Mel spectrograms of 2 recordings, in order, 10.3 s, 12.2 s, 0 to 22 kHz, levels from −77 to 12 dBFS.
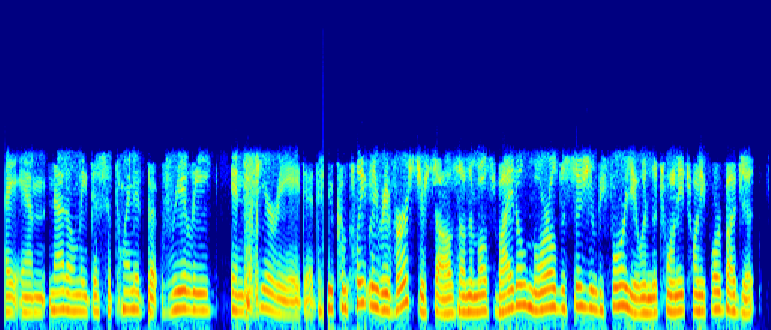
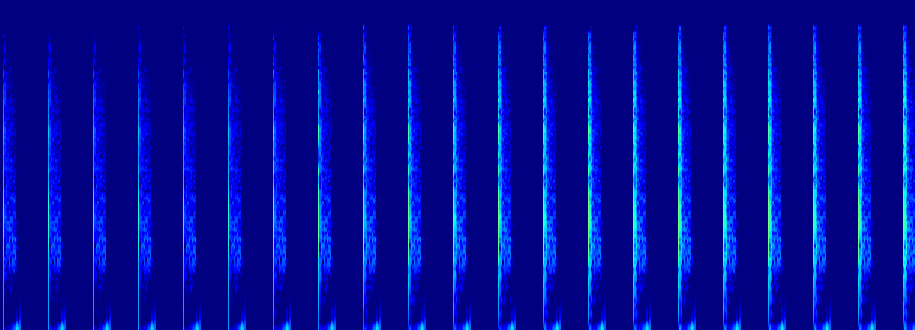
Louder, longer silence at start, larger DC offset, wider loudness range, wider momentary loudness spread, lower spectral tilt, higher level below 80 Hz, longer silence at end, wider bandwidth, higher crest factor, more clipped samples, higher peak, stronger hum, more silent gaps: first, -13 LUFS vs -35 LUFS; about the same, 0.05 s vs 0.05 s; neither; second, 3 LU vs 10 LU; second, 6 LU vs 17 LU; first, -10.5 dB/octave vs 1.5 dB/octave; first, -46 dBFS vs -72 dBFS; first, 0.25 s vs 0 s; second, 4.2 kHz vs 17 kHz; second, 12 dB vs 34 dB; neither; first, 0 dBFS vs -4 dBFS; neither; second, none vs 9.56-9.60 s, 11.22-11.26 s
